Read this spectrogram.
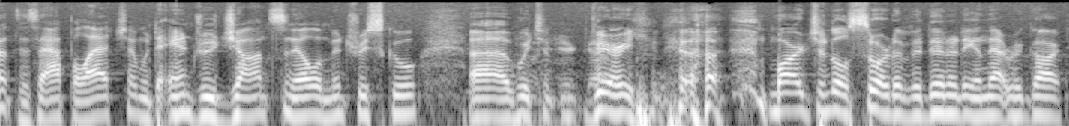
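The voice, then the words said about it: Southern Appalachian accent. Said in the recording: “You may detect a Southern accent here. I'm actually a hillbilly accent.”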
